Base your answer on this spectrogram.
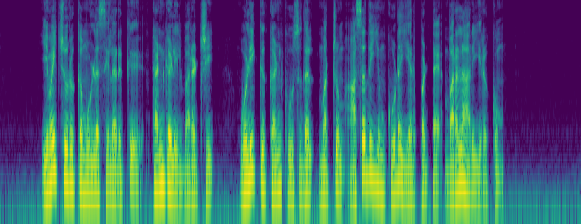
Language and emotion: Tamil, neutral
